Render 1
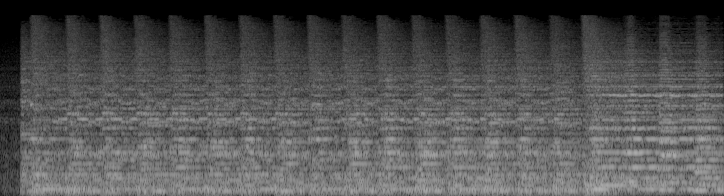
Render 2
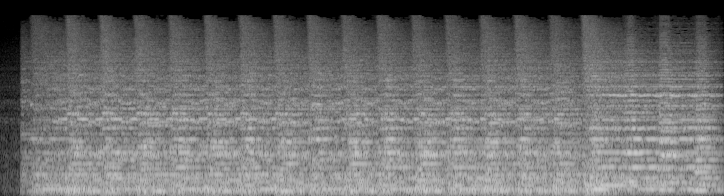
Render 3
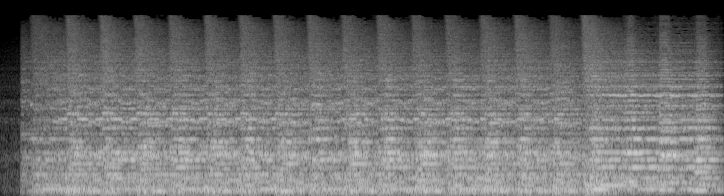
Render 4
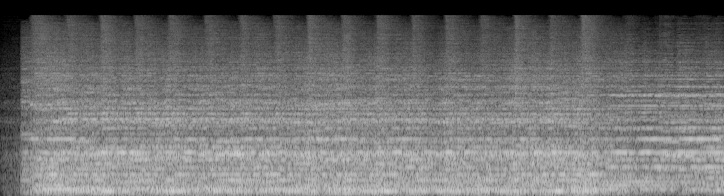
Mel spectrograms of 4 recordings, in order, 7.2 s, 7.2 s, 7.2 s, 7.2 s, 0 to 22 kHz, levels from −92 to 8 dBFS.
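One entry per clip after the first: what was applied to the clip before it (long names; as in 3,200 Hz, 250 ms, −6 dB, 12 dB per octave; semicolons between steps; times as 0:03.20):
automatic gain control gain up to 12.5 dB; level +1.5 dB
parametric band 750 Hz +7.5 dB 0.21 octaves; level −1 dB
compressor whose output falls as the input rises −21 dBFS, ratio −1; convolution reverb RT60 1.6 s, pre-delay 6 ms, DRR −4.5 dB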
